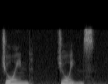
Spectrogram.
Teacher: we need to be voicing those endings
